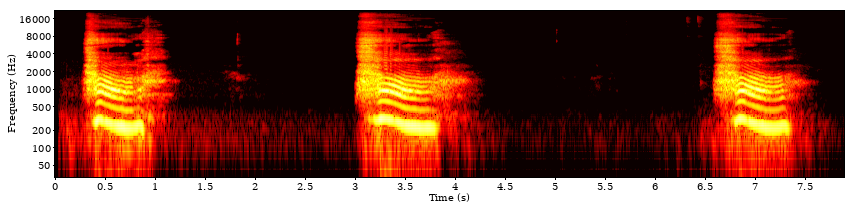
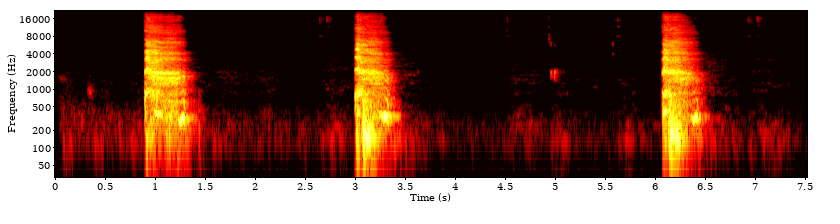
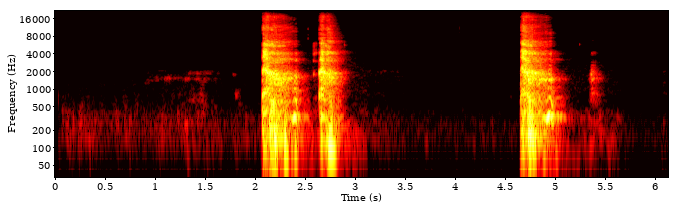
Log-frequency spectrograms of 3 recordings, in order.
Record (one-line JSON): {"exhalation_length": "7.9 s", "exhalation_amplitude": 28629, "exhalation_signal_mean_std_ratio": 0.45, "three_cough_length": "7.5 s", "three_cough_amplitude": 31747, "three_cough_signal_mean_std_ratio": 0.31, "cough_length": "6.1 s", "cough_amplitude": 32242, "cough_signal_mean_std_ratio": 0.3, "survey_phase": "alpha (2021-03-01 to 2021-08-12)", "age": "18-44", "gender": "Female", "wearing_mask": "No", "symptom_cough_any": true, "symptom_fatigue": true, "symptom_headache": true, "symptom_change_to_sense_of_smell_or_taste": true, "symptom_onset": "3 days", "smoker_status": "Never smoked", "respiratory_condition_asthma": false, "respiratory_condition_other": false, "recruitment_source": "Test and Trace", "submission_delay": "2 days", "covid_test_result": "Positive", "covid_test_method": "RT-qPCR", "covid_ct_value": 34.9, "covid_ct_gene": "N gene"}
